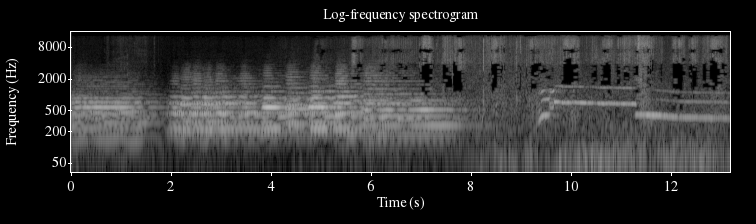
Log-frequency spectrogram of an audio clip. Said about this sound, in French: Ah bah je vous l'avais promis, deuxième partie, bah oui, tiens, tenez, il y a des loups.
